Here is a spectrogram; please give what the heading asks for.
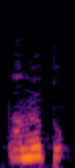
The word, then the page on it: kamutu: Roon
